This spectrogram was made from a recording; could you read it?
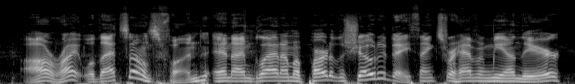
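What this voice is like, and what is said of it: Polished radio announcer voice. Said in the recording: “such a great radio voice you have”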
